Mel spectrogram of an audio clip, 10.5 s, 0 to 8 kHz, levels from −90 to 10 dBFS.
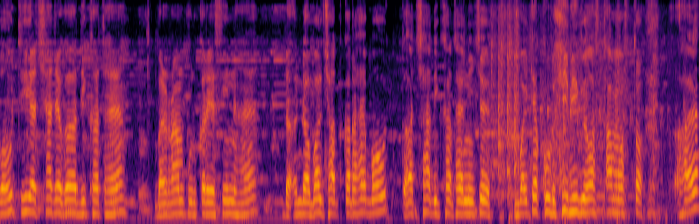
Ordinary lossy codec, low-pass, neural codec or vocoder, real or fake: none; none; none; real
